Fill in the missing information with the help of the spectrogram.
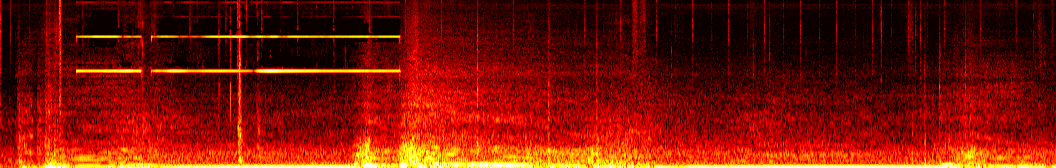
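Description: GAZelle van's engine heard from inside the cab, catching about a second in on a restart after it had stalled following a loud bang from the propane system, then running steadily on petrol. A steady high electronic warning tone sounds from about two to eight seconds in, and the engine note swells around eight seconds as the van pulls away.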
